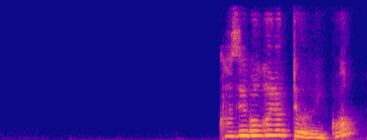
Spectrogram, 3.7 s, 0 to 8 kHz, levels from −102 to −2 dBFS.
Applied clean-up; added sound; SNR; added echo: neural mask model DeepFilterNet 3.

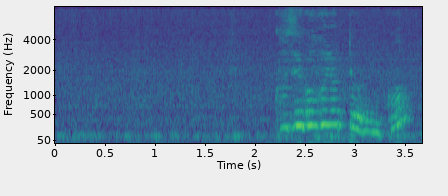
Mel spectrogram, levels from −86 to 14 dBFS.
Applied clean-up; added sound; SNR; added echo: none; Stream; 19 dB; reverberation time 0.2 s.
